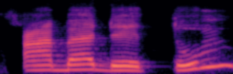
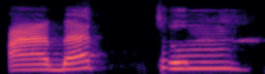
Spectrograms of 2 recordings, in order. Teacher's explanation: Karena huruf dal dan ta ada lidah dalam satu mikrot, yaitu ujung lidah bertemu dengan tempat tumbuhnya gigi seri atau akar gigi, ya. Lalu cara membacanya idgham. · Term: idgham mutajanisain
